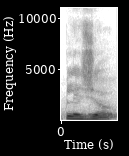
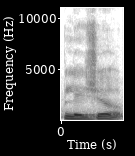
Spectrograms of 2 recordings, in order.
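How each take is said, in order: Both takes have the same delivery.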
